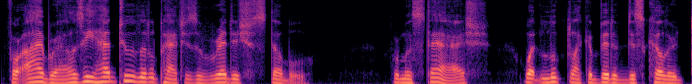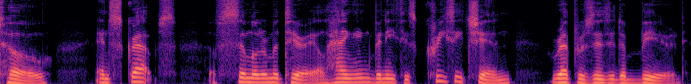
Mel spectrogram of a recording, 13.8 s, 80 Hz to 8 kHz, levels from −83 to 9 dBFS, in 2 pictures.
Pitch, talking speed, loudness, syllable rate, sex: 130 Hz, 145 wpm, -18 LUFS, 4.7 syllables/s, male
